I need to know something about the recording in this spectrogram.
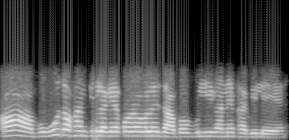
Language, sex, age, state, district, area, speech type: Assamese, female, 45-60, Assam, Nagaon, rural, conversation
